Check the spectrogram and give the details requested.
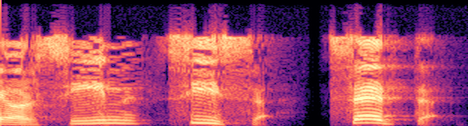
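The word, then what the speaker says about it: sept: ये और सीन सीस सेत एस ई पी टी यहां पर पी साइलेंट है खामोश हर्फ है सेत वीत नफ दीस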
